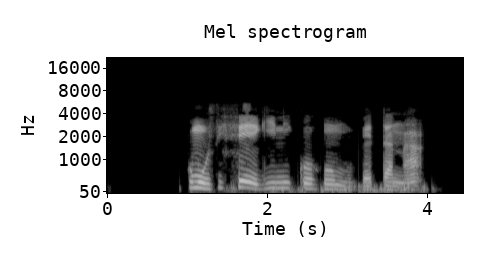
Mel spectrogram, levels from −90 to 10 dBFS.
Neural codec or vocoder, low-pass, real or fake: none; 5.4 kHz; real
